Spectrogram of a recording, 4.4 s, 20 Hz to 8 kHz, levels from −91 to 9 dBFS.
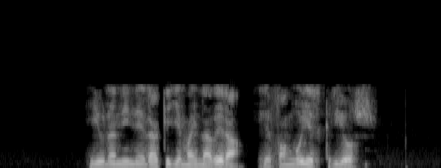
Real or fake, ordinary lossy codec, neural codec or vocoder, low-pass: real; AAC, 16 kbps; none; 7.2 kHz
